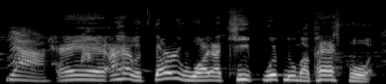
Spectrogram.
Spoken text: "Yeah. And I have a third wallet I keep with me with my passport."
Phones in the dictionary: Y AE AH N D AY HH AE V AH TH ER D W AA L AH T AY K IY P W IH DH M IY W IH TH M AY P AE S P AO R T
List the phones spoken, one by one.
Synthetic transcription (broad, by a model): Y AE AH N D AY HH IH V AH TH ER D W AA AH IH K IY P W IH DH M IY M AY P AE S P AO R T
